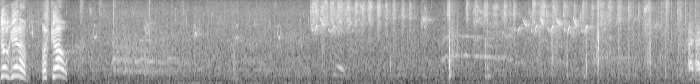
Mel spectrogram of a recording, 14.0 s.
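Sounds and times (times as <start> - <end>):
bird singing high chirps: 5.5 - 13.3.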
